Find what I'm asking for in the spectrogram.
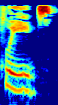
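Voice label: "pleads", English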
